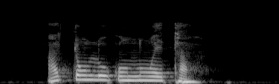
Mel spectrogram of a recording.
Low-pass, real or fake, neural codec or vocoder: 7.2 kHz; real; none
